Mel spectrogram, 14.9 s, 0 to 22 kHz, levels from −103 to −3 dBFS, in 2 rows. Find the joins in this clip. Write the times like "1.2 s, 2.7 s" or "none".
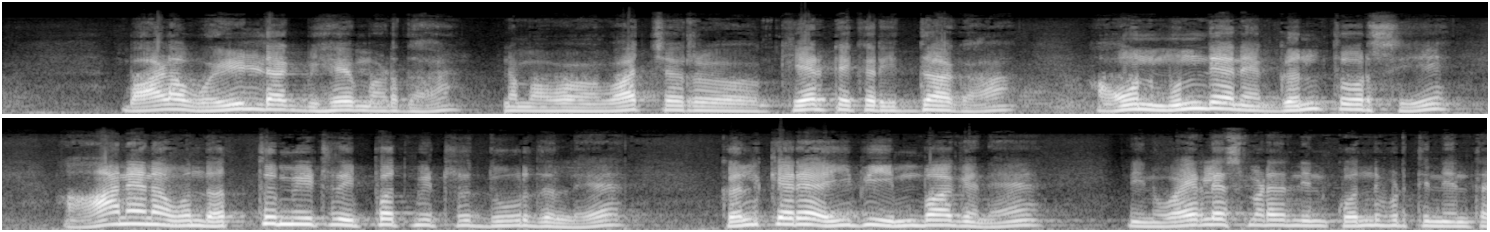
2.5 s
